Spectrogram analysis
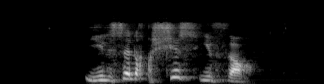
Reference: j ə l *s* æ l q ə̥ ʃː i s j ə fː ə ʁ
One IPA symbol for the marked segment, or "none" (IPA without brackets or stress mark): s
